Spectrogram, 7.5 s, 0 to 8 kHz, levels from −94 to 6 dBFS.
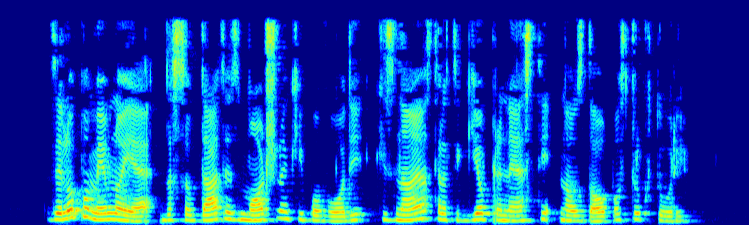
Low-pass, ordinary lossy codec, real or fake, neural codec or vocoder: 7.2 kHz; MP3, 48 kbps; real; none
